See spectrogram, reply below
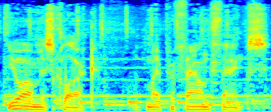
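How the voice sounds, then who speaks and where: An actor in a radio drama playing a composed military general, formal and courteous with measured authority. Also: male voice, low-pitched, music in the background. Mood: calm, courteous.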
